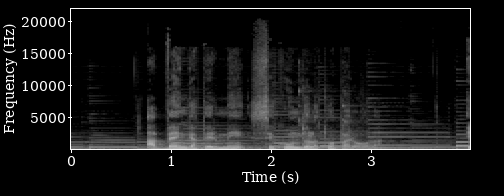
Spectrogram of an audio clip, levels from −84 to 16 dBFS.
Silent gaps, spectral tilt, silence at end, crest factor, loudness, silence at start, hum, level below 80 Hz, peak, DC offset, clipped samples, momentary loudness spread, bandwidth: none; -6.5 dB/octave; 0 s; 18 dB; -23 LUFS; 0 s; none; -58 dBFS; -6 dBFS; under 0.1%; under 0.1%; 20 LU; 18 kHz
